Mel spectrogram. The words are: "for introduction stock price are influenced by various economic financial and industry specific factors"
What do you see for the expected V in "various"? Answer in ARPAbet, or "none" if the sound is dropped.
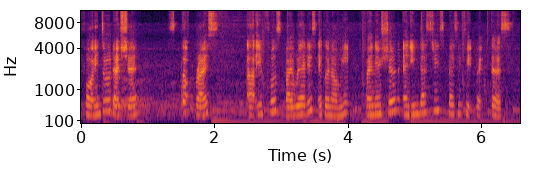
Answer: W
